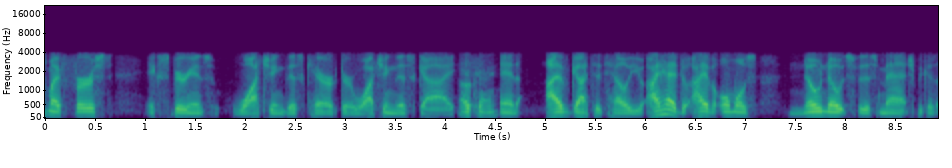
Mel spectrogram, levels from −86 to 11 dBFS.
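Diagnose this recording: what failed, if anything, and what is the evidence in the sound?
Bluetooth CVSD headset codec damage runs through the whole clip, at the codec stage. The speech sits in a narrow telephone band of roughly 200 Hz to 3.4 kHz, with nothing above 3.8 kHz, and the codec damage is plainly audible. CVSD sends one bit per sample, up or down, with an adapting step, which fits a 64 kbit/s link. Loud high-frequency sounds outrun that step and distort, sibilants turn scratchy, and a granular hiss sits under the speech.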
